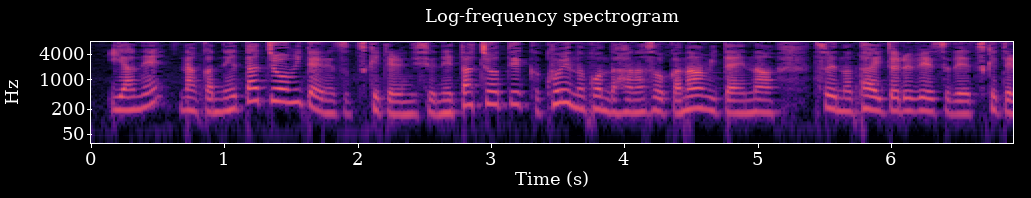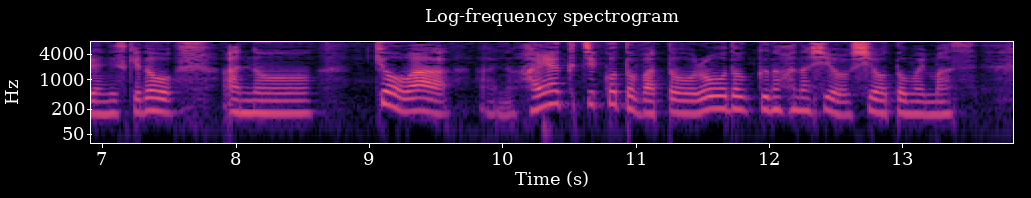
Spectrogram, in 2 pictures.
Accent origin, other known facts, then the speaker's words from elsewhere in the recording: Fukuoka, Japan; accent: Hakata-ben; 私も、でも、博多弁を喋ってる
